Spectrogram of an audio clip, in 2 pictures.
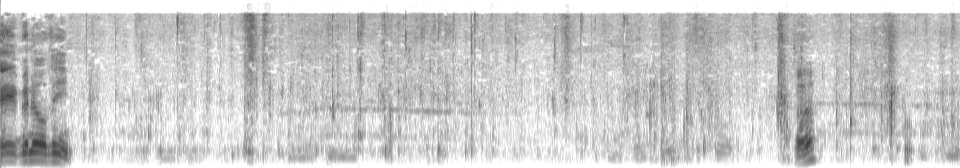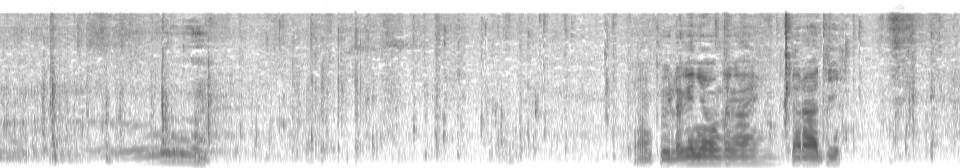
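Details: Farm-raised sheep bleat in short, wavering cries at the start, midway and near the end, the last a longer quavering call, with human speech and light rustling noise in between.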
